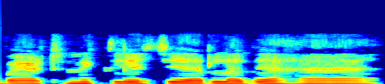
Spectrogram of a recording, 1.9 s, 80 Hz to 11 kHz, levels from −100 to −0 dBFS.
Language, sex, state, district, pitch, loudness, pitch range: Hindi, female, Chhattisgarh, Balrampur, 210 Hz, -18 LUFS, 205-215 Hz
